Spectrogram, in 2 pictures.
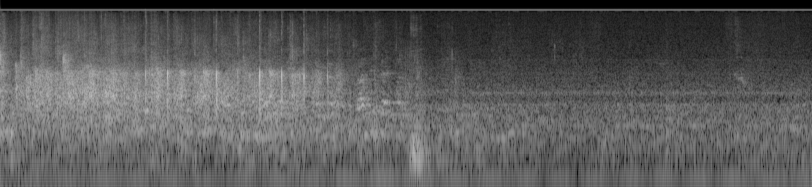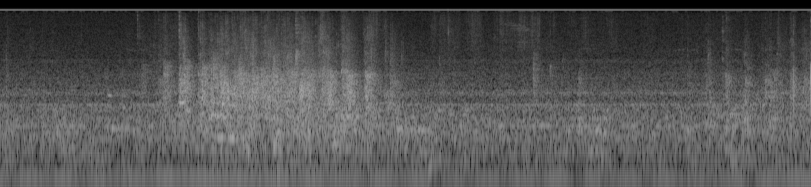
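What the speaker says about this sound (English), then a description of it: "Let's have another warm round of applause" Warm round of applause from the audience at a shipping convention's inaugural function, loud clapping for the first five seconds, fading to quiet room noise, then a second, shorter burst of clapping.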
